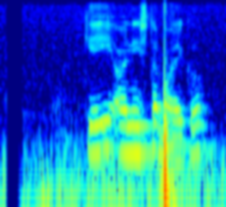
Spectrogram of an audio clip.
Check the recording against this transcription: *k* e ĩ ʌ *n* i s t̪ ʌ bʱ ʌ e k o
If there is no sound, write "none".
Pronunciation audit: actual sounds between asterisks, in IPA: k, n

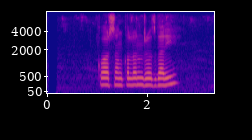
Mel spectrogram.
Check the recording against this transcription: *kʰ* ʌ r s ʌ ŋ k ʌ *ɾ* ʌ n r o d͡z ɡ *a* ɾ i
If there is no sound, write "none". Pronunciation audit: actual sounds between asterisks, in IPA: k, l, a

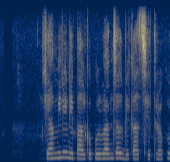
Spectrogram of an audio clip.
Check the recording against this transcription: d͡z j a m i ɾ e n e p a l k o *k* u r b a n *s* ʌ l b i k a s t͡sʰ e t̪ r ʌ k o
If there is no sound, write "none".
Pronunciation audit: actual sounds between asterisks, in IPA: p, t͡s

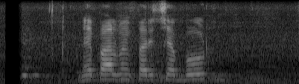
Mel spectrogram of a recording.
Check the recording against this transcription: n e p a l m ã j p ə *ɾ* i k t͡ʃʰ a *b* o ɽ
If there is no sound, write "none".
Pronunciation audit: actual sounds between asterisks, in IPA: ɾ, b

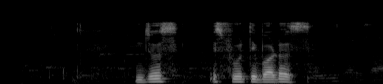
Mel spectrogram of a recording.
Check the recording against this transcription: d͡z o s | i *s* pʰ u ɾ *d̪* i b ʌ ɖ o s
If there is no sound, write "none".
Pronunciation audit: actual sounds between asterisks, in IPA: s, t̪

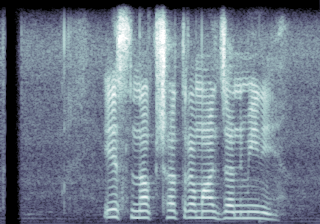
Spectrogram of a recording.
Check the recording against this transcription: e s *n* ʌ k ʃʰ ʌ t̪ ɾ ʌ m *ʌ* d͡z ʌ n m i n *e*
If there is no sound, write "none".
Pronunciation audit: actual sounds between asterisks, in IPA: n, a, e

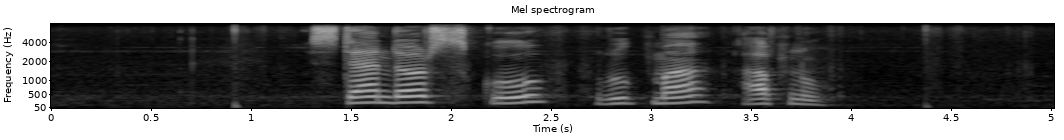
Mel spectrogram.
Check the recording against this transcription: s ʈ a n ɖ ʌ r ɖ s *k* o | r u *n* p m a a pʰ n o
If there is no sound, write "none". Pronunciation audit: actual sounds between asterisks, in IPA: k, none

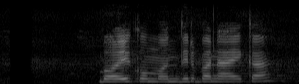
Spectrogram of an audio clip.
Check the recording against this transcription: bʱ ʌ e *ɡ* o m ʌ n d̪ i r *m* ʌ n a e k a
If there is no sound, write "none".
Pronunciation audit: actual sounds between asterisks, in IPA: k, b

